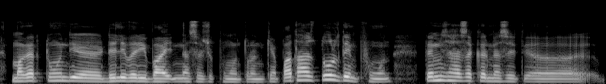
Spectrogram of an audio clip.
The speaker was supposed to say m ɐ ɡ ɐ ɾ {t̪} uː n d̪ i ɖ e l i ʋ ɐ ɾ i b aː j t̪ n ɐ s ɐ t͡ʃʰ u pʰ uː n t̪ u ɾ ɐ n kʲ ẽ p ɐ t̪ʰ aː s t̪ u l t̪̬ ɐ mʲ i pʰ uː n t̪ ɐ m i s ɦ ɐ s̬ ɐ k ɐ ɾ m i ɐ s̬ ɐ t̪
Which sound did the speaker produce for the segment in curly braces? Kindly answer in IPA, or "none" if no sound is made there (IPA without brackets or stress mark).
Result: t̪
